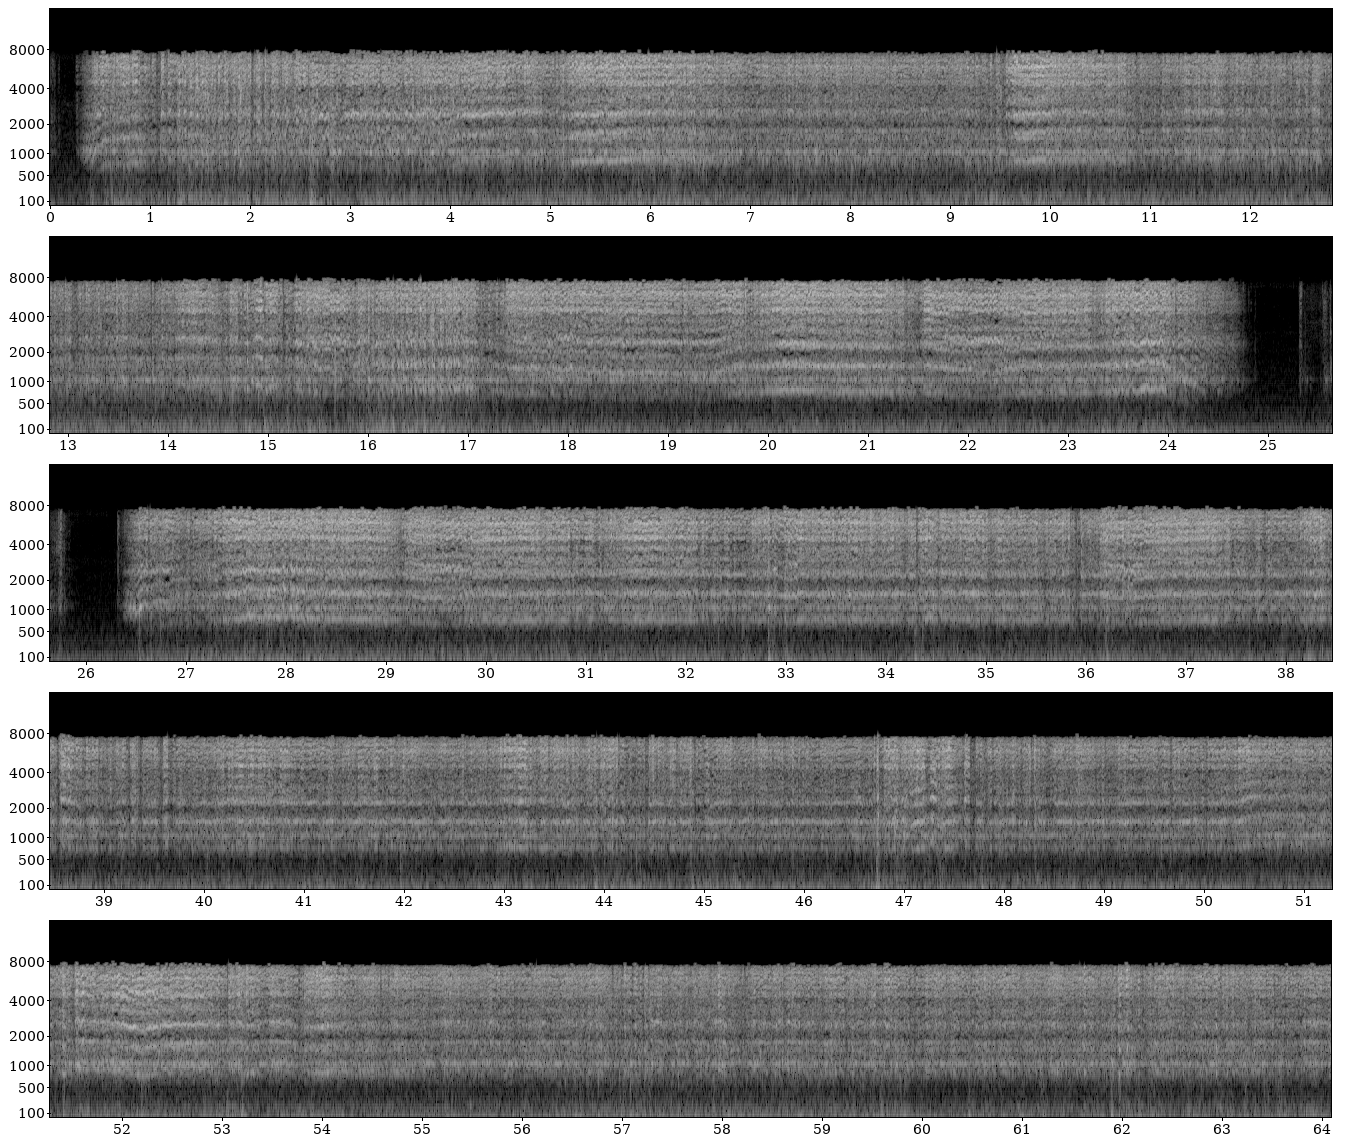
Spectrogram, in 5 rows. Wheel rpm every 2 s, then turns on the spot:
130, 190, 220, 230, 230, 230, 230, 230, 210, 170, 190, 200, 40, 110, 200, 200, 200, 200, 200, 200, 200, 200, 200, 200, 200, 220, 230, 230, 240, 230, 230, 240.
none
